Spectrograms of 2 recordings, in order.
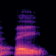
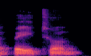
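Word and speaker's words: بيت: if we say hadha bayt, that's how we say it. We don't say hadha baytun. The ending is not pronounced if it's the last word you're going to say.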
